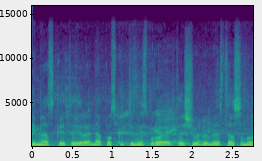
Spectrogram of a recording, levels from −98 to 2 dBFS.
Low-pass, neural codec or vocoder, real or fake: 14.4 kHz; none; real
